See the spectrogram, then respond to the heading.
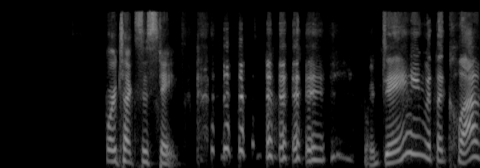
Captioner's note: laughs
